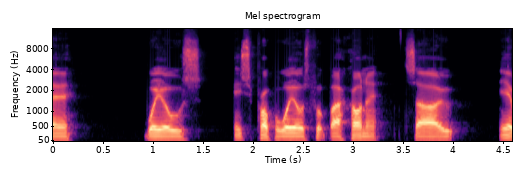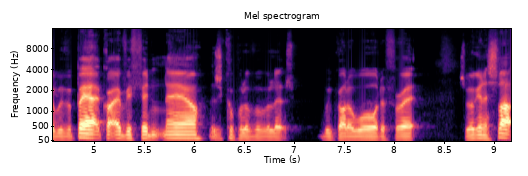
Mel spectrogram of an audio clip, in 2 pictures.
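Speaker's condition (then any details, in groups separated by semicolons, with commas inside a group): No condition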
